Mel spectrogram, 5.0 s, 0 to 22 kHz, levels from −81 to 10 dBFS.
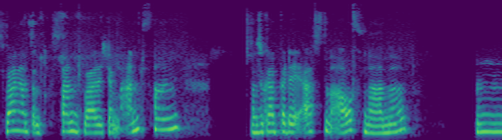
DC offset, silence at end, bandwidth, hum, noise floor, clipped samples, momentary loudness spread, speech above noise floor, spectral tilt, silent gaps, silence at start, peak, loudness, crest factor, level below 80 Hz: under 0.1%; 0 s; 16 kHz; none; -72 dBFS; under 0.1%; 6 LU; 57 dB; -6 dB/octave; none; 0.05 s; -2 dBFS; -16 LUFS; 16 dB; -74 dBFS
